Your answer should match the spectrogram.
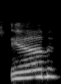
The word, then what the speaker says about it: Ngaio: It's Ngaio Marsh. Okay. yeah, it's spelled just like it sounds.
